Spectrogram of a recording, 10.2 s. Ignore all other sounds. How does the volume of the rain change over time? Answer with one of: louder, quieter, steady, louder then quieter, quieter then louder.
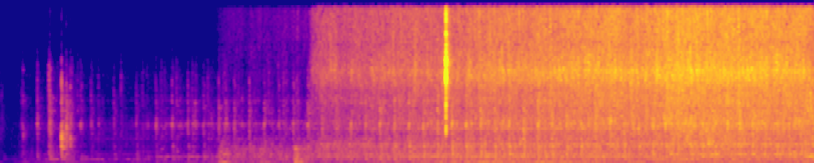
louder.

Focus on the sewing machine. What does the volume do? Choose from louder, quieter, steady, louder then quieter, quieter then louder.
louder.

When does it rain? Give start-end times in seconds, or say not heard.
2.7-10.1.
